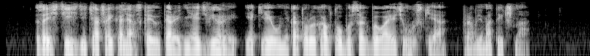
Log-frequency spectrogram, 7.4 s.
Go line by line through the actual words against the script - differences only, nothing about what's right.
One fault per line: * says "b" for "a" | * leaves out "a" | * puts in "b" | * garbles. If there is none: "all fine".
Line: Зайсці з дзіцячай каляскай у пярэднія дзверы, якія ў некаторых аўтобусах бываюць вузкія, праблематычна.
all fine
